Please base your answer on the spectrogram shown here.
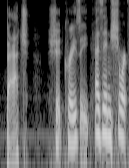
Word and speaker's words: Bach: It looks like it says Bach Shit Crazy, B-A-C-H, but I think it's probably actually pronounced Batch Shit Crazy.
